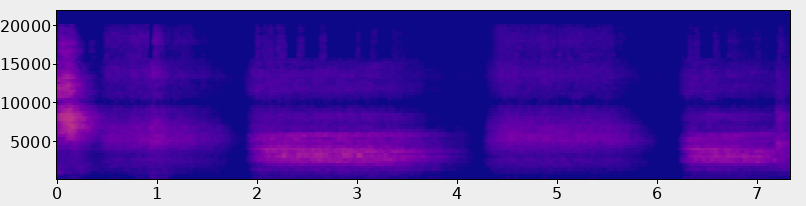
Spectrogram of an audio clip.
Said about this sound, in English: 3 more deep breaths.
